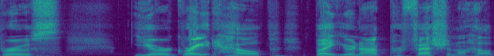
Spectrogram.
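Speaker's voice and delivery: plain reading voice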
